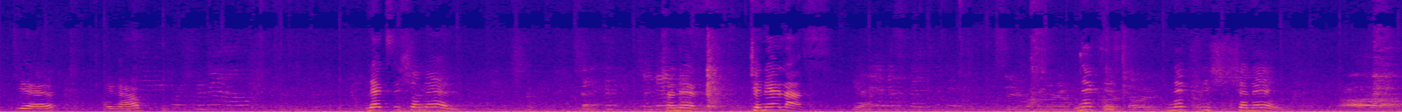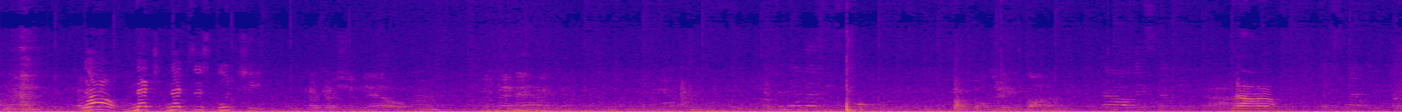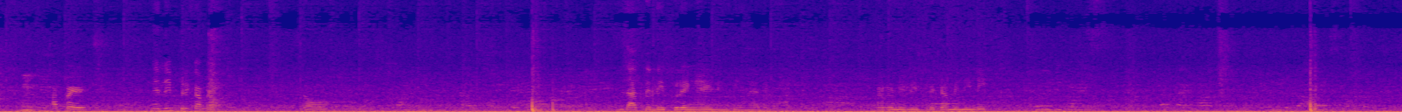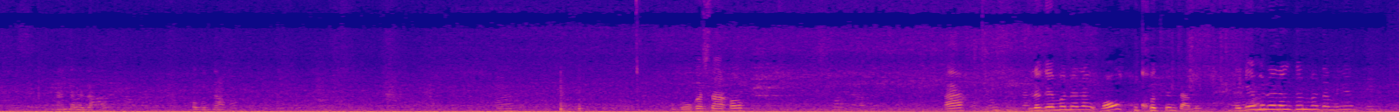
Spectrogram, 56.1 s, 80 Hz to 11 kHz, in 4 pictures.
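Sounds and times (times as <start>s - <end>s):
low machine rumble: 0.0s - 56.0s.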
